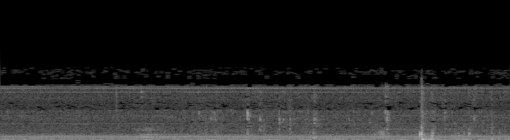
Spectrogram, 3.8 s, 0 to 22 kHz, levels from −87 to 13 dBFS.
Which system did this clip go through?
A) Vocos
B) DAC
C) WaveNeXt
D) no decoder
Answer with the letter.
D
